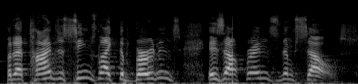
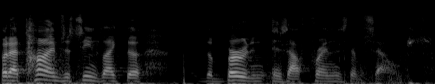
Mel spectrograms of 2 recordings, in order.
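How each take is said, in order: First: The sentence is spoken at a fast pace. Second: The sentence is spoken at a slower pace. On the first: The speaker calls it wrong. "Because I said that fast" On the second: The speaker calls it right. "Let me say it again"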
